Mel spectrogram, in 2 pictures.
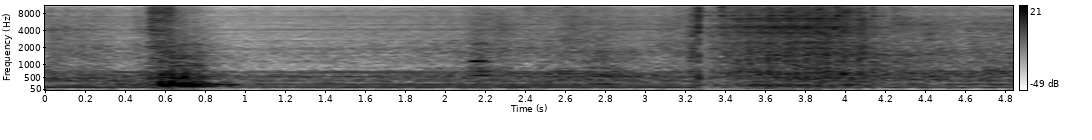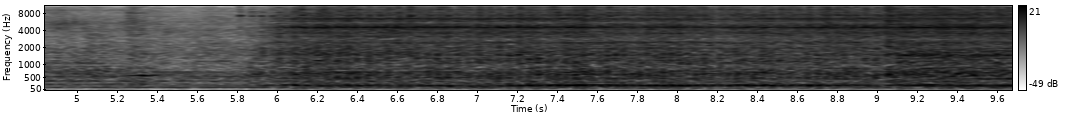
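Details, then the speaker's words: Industrial straight stitch sewing machine test-sewing material after shuttle timing adjustment (hook tip 0.5 mm setting) and thread tension setup: short bursts then steady even rapid needle clatter, no knocks or catching; runs properly. "Once we have the machine adjusted, proceed to turn it on, place the material, and we will test the stitching."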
